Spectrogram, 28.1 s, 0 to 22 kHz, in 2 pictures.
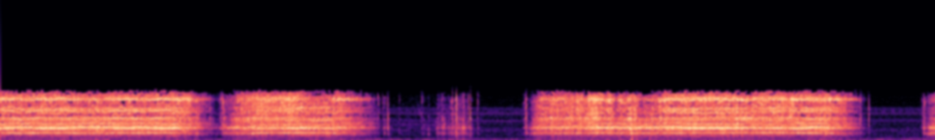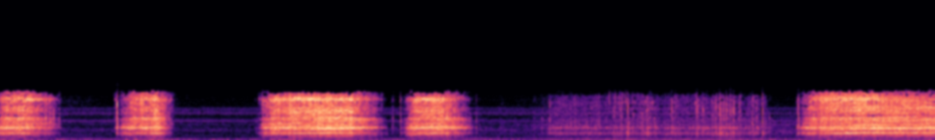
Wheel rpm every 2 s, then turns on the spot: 160, 100, 100, 10, 130, 160, 70, 30, 40, 100, 40, 10, 10, 120.
22-26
